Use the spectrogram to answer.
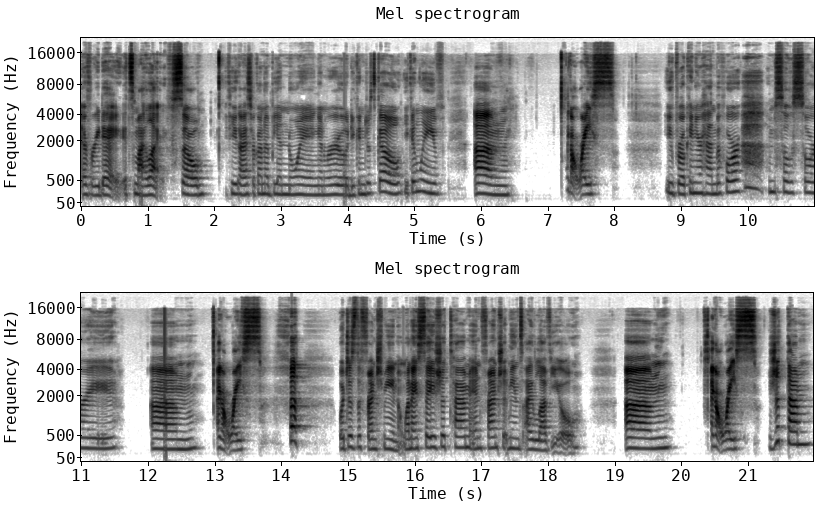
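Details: Woman with Tourette syndrome; her most frequent vocal tic, the phrase "I got rice", occurs mid-sentence while she greets chat: vocal tics (Tourette syndrome).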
